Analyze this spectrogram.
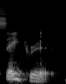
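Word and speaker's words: Cécred: It's sacred, but it's spelled, the way it's spelled is C-E with the accent, C-R-E-D.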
